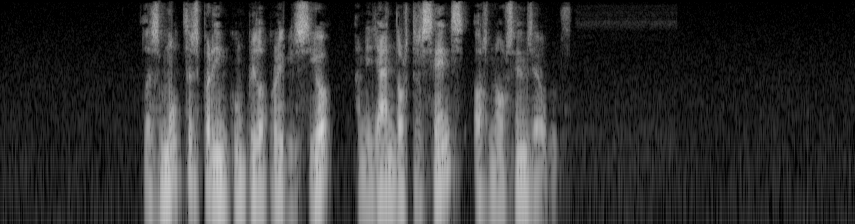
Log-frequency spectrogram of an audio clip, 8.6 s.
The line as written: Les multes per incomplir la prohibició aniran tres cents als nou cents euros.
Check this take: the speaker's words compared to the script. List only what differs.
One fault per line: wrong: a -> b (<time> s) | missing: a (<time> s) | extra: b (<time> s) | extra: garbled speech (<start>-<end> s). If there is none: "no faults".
extra: dels (4.0 s)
